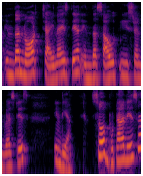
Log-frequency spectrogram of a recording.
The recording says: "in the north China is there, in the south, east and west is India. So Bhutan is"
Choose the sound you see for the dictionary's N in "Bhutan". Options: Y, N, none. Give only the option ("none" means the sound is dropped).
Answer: N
